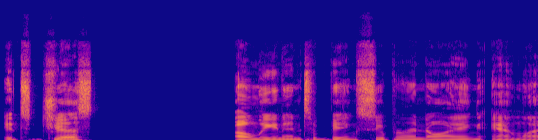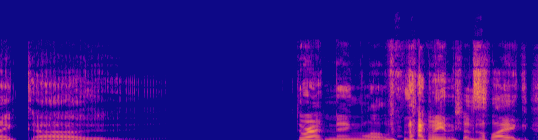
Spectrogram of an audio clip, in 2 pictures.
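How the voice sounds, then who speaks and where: A man's voice: mid-range voice, unhurried, pauses often, clear, resonant tone, dry recording, studio quality. A man, co-hosting a podcast in casual, joking chat and slipping into silly put-on voices. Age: 50s. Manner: jokey, animated, slips into silly put-on voices. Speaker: podcast co-host.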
